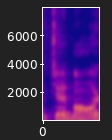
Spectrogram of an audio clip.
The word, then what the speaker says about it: Jed Moller: your current handicap so good question yeah so Jed mer great job on the pronunciation most people don't get that nailed it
